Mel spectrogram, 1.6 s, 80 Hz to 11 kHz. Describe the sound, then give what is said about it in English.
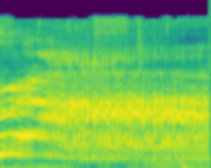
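A person lets out a loud, sustained roar imitating Goliath from the mid-90s Disney cartoon Gargoyles while watching it, a rough, strained growl held steadily for over a second with no other sounds around it. “And do you always yell along with Goliath?”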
